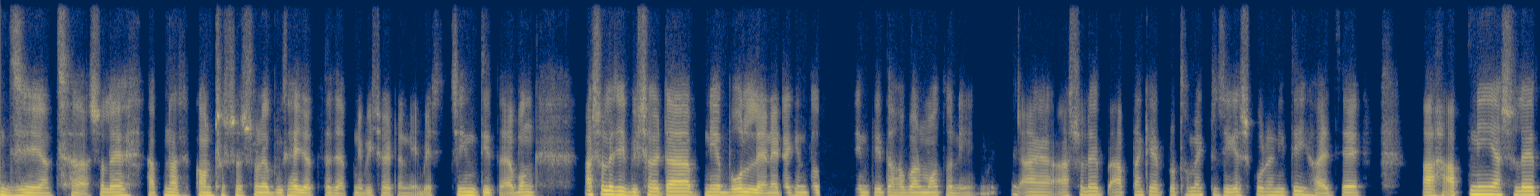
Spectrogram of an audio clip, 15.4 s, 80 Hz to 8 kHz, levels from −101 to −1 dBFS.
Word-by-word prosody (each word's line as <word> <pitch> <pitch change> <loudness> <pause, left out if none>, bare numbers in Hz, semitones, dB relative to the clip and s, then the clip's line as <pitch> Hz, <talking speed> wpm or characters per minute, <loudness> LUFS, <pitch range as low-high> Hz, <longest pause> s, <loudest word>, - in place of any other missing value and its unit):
জ্বী, 120 +1 +4 0.2
আচ্ছা। 115 +3 -8 0.2
আসলে 125 +2 -1 0.4
আপনার 125 +2 +1 0.2
কণ্ঠস্বর 120 +1 +1
শুনে 120 -1 +3
বুঝাই 125 +2 +3
যাচ্ছে। 110 +2 -3
যে - - +1
আপনি 110 - -8
বিষয়টা 105 -1 -5
নিয়ে 105 - -8
বেশ - - -7 0.2
চিন্তিত 130 -3 +2 0.2
এবং 125 +4 0 0.6
আসলে 160 +2 +6
যে - - +7
বিষয়টা 140 +2 +2 0.4
নিয়ে 130 -1 +3
বললেন। 125 -4 +5
এটা 115 - -5
কিন্তু 120 0 -3 0.4
চিন্তিত 125 0 -4
হবার 120 0 0
মতনই। 120 -3 -4 0.6
আ - - -1 0.4
আসলে 140 +3 -4 0.3
আপনাকে 135 +3 -6 0.2
প্রথমে 140 0 -5
একটু 135 - -13
জিজ্ঞেস 130 -1 -1
করে 135 -1 -2
নিতেই 140 +3 -1
হয় 105 0 -1
যে, 120 - +2 0.8
আ - - +5 0.3
আপনি 155 +3 +3 0.2
আসলে 150 +1 0
125 Hz, 150 wpm, -22 LUFS, 115-135 Hz, 0.8 s, যে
